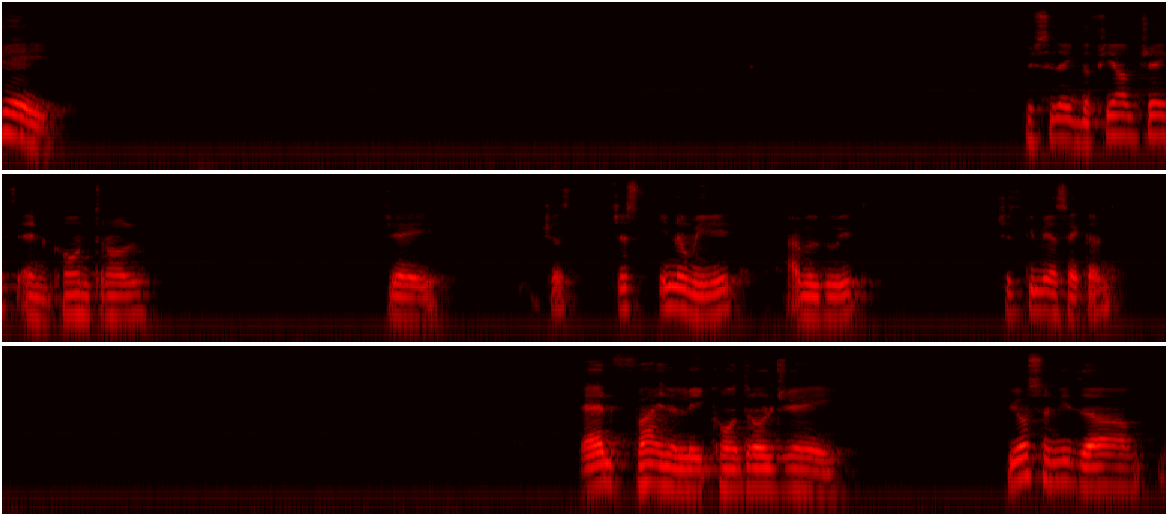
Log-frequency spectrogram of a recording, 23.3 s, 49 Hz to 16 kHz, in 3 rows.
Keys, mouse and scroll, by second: 1.0 ctrl+z, 1.6 ctrl+z, 2.3 ctrl+z, 2.8 ctrl+z, 3.8 ctrl+z, 4.7 ctrl+z, 5.9-7.7 right drag, 7.7 ctrl+z, 8.1 ctrl+z, 8.9 ctrl+z, 9.6 ctrl+z, 10.3 ctrl+z, 10.9 ctrl+z, 11.4 ctrl+z, 14.5 right click, 15.4 ctrl+alt+shift+c, 16.9-20.8 right drag, 20.0 ctrl+j, 21.0 right click, 21.3-23.1 drag, 23.1 right click.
